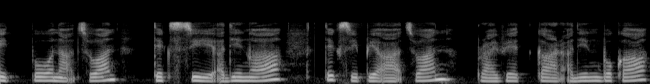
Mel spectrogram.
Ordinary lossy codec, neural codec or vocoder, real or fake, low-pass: none; none; real; 7.2 kHz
